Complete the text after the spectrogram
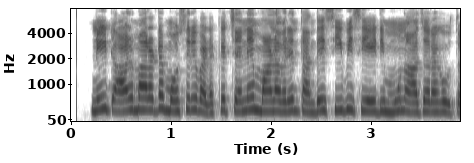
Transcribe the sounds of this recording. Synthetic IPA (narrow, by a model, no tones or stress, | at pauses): niːʈaːɭmaːɾɐʈ̬ːɐmoːsɐɾiʋɐɻɐkːɯt͡ʃɛnːɐɪmaːnɐʋɐɾɪnt̪ɐnd̪ɐɪsiːbisiɐɪɖimuːnaːd͡ʒaːɾaːɣɐʊt̪ːɐɾ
